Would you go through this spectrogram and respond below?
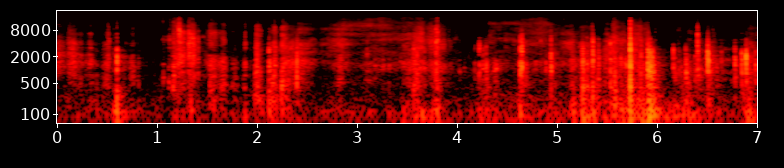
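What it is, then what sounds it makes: Newspaper pages being handled. Hands lift, turn and smooth the large pages of a thin newsprint newspaper. Bright, dry crinkling and crunching come in quick, uneven bursts with short tearing-like rustles between them, each sound stopping almost at once.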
